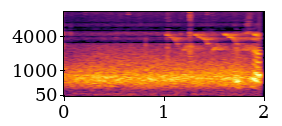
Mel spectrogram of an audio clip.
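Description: A bird singing a quick run of down-slurred whistles, about four a second, starting about a second in, over a steady outdoor background hiss.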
